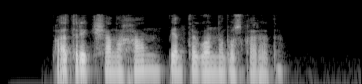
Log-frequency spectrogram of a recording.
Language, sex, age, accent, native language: Uzbek, male, 12-17, Toshkent shahri, Uzbek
